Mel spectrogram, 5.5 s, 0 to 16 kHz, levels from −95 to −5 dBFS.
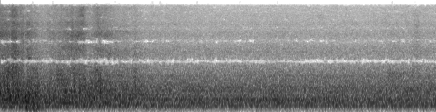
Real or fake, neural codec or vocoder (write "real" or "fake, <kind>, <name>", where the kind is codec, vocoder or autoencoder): fake, vocoder, BigVGAN v2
